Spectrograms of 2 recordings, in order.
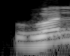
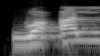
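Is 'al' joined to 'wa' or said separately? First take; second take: joined; separate. First: The hamza is dropped, with 'wa' and 'al' joined. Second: The hamza is sounded, with 'wa' and 'al' separate. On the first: The speaker calls it right. "क्या कह रहे हैं direct" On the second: The speaker calls it wrong. "व अल नहीं कह रहे हम"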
